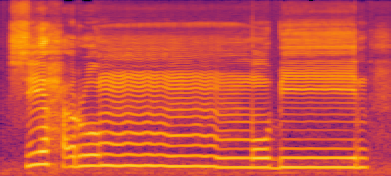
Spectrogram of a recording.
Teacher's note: Bila jumpa a dengan mim sabdu maka rapatkan terus bibir. Dengungkan dengan dua harakat. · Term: Idgham maal ghunnah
